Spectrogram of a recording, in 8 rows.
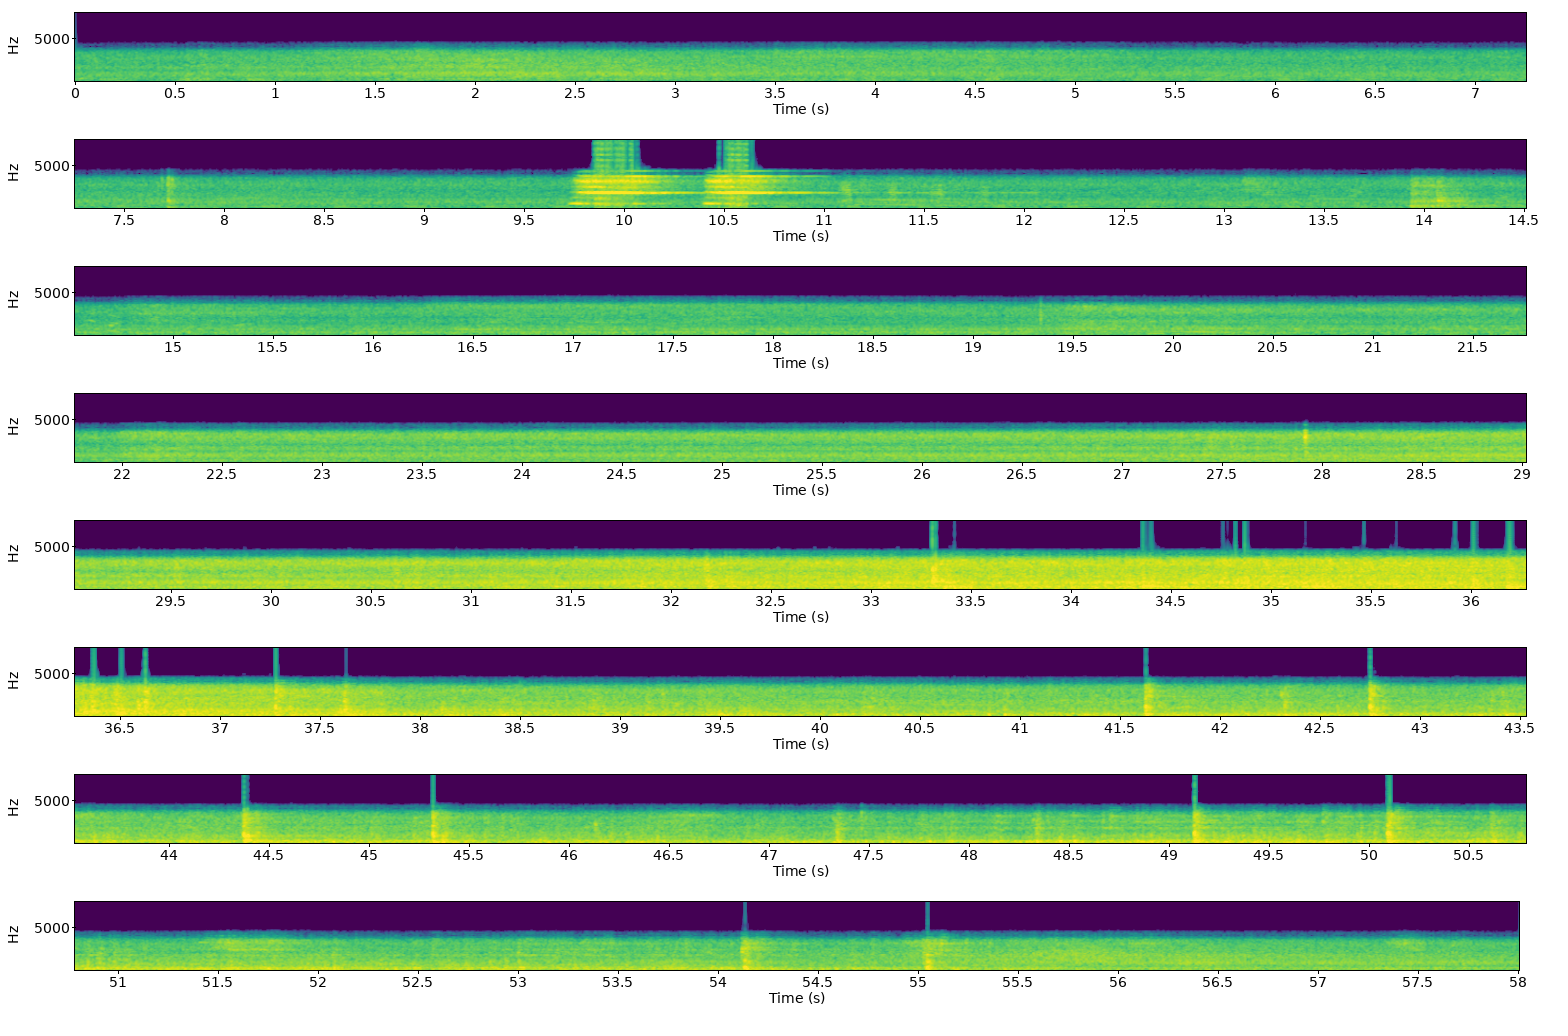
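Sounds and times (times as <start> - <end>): diesel locomotive engine: 0.0 - 58.0
wheels clicking over rail joints: 30.6 - 55.5.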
